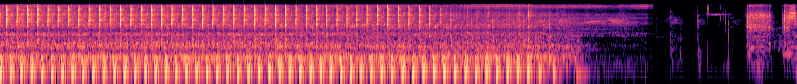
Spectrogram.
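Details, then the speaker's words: Yamaha New Jupiter Z engine before repair: a fast, even clatter over a very rough, lumpy idle, then shut off. The mechanic suspects a worn piston, and on teardown the cam chain was found slack and is being replaced. "Seperti yang udah kita dengarkan, bahwa suara mesin motor ini sangat kasar sekali. Maka saya lakukan pembongkaran pada mesin motor ini, dan menurut analisa saya, bunyi seperti itu biasanya adalah bunyi piston yang udah aus. Dan kelihatan rantai ketengnya juga udah kendor, maka sekalian kita ganti."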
